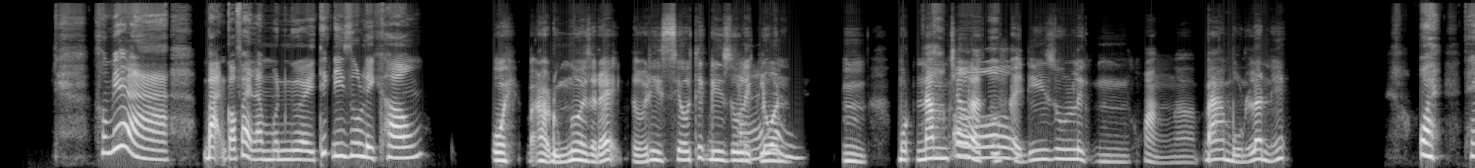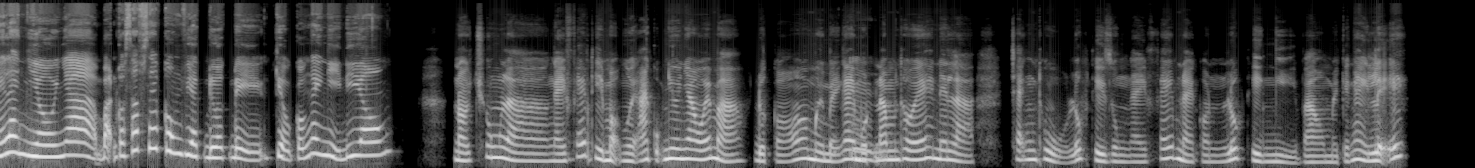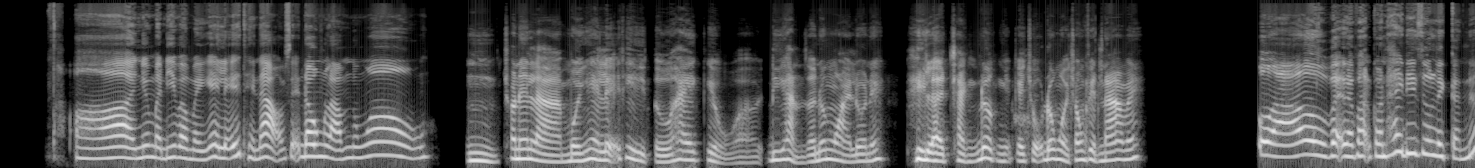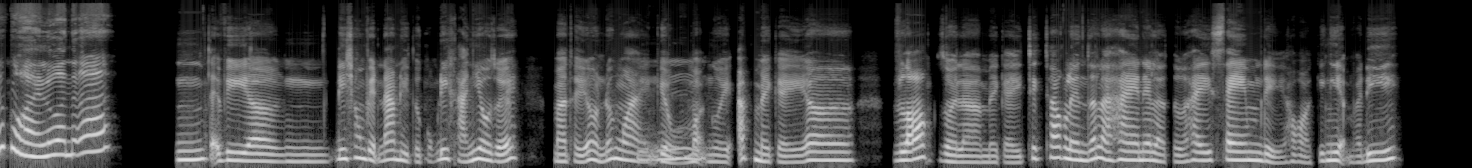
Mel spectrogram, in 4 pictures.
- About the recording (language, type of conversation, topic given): Vietnamese, podcast, Bạn có thể kể về một sai lầm khi đi du lịch và bài học bạn rút ra từ đó không?
- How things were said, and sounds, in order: tapping; surprised: "Ôi, thế là nhiều nha!"; other noise; laughing while speaking: "thì là tránh"; gasp; surprised: "Wow! Vậy là bạn còn … luôn nữa á?"; in English: "up"; in English: "vlog"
